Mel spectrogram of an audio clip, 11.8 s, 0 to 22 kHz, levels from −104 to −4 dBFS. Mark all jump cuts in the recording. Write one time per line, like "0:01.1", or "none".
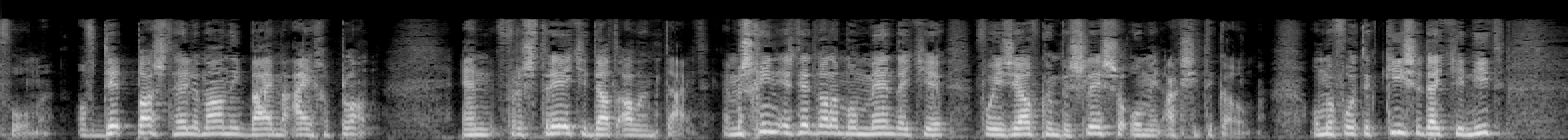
none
